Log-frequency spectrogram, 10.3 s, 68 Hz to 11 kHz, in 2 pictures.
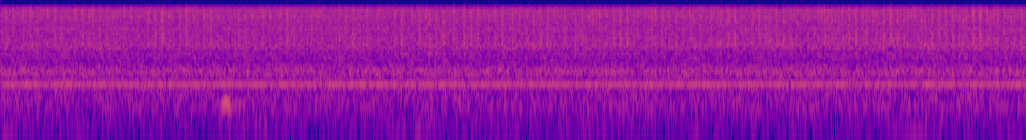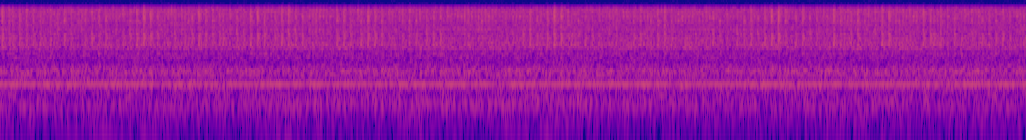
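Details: GPU fan running above 60% for over 5 minutes: steady whirr with a pure whistle-like tone and faint hiss, growing louder over time; cause unknown.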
